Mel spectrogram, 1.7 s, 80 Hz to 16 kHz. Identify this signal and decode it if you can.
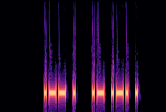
Morse code, heard as a keyed tone, about 68 wpm, spaced as for 59 wpm, 700 Hz. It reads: WE ARE
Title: Speed-Racing - Sets of 2 Words 50wpm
